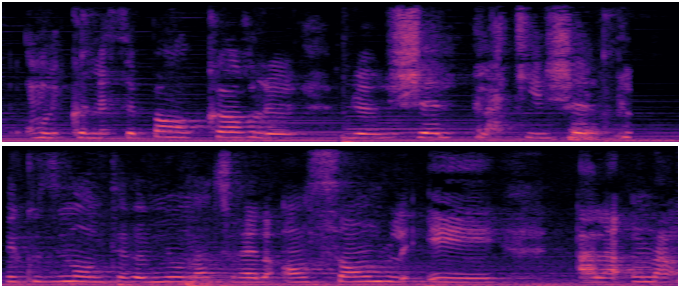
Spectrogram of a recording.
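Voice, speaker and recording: A woman in a casual group discussion, speaking earnestly and emphatically in a colloquial way. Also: high voice. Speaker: panel guest. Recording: echoey room with music.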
